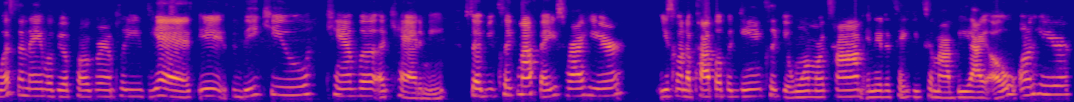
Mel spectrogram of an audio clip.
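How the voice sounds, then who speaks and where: Speaking fairly slowly with an American accent, a woman uses ordinary pitch variation. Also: medium pitch for a woman. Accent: Southern accent, people often remark on it. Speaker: digital product coach. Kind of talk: livestream tutorial. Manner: casual, chatty.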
